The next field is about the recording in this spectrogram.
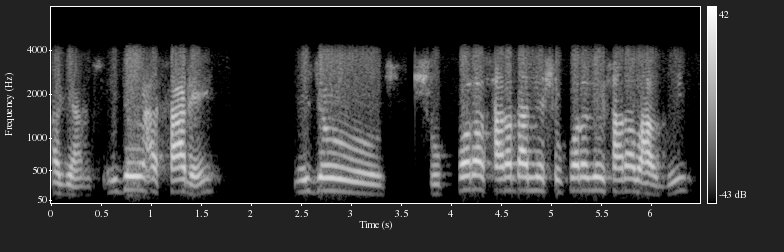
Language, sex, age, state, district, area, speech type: Odia, male, 45-60, Odisha, Kendujhar, urban, conversation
